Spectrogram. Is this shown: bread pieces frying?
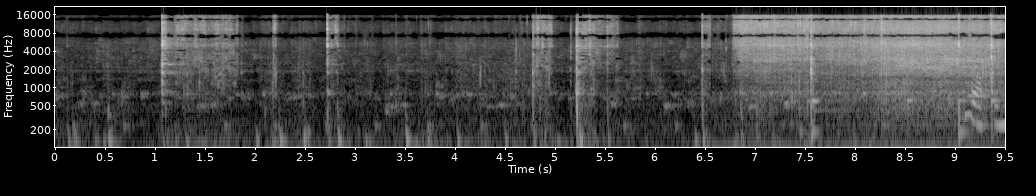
yes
